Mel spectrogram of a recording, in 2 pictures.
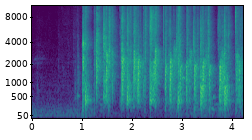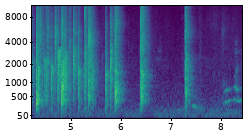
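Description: Bare feet thump quickly on a wooden floor.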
